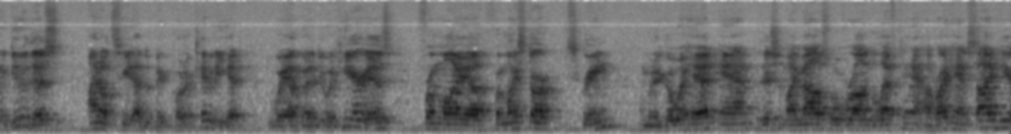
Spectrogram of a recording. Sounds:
speech

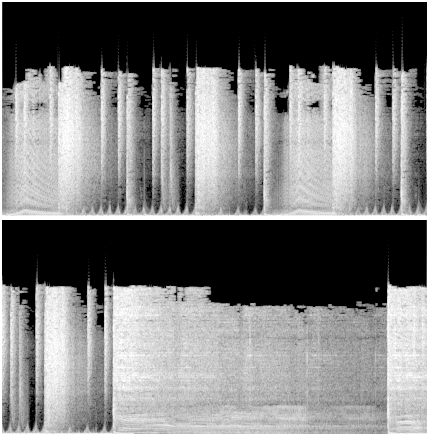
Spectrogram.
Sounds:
electronic music
music
dubstep

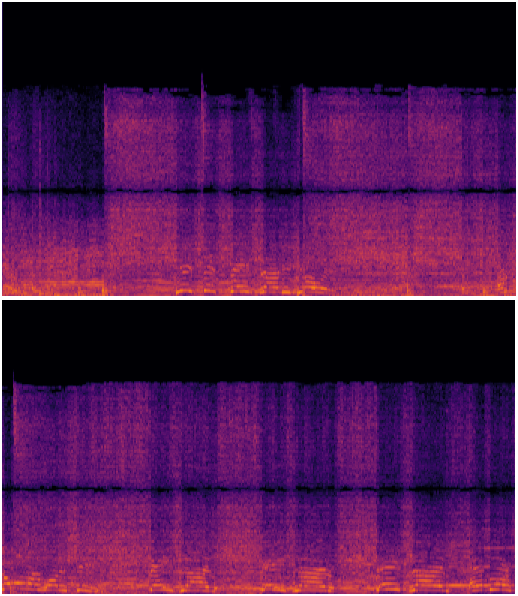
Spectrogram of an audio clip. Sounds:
field recording
music
speech

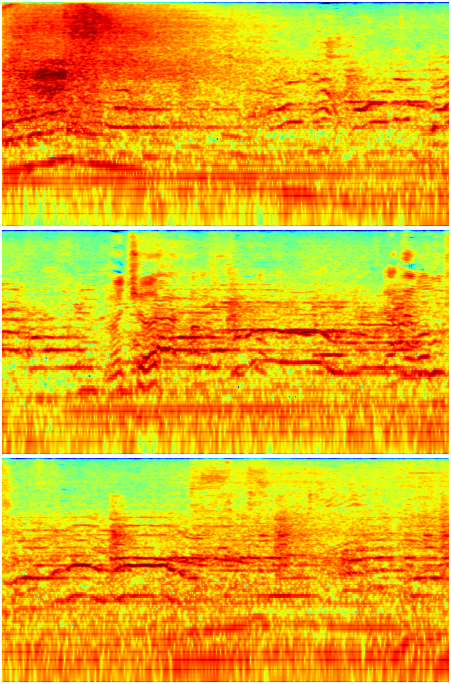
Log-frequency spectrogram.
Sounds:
car passing by

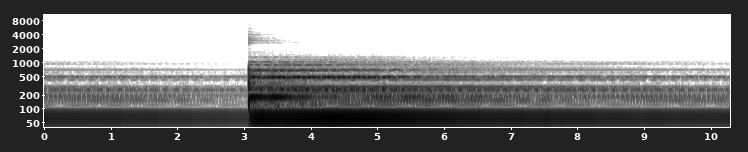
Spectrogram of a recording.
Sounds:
gong

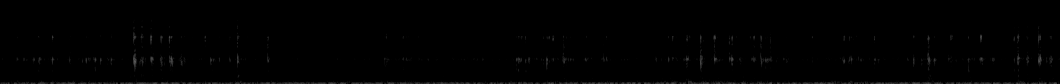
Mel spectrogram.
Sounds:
silence

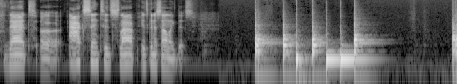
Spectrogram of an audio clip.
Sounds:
playing congas

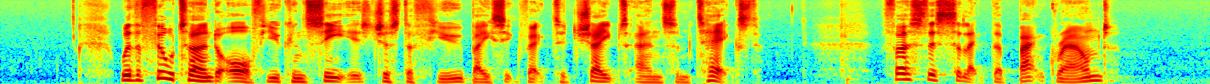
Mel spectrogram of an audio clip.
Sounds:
speech

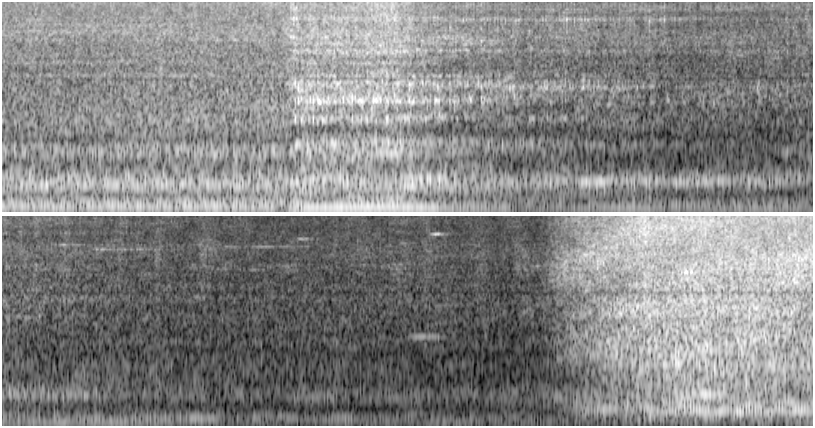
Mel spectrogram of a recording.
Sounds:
car
vehicle
auto racing

